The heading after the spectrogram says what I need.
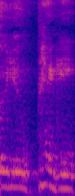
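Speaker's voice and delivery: soft, laughing, mocking taunting tone. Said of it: "I'm into mocking you".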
